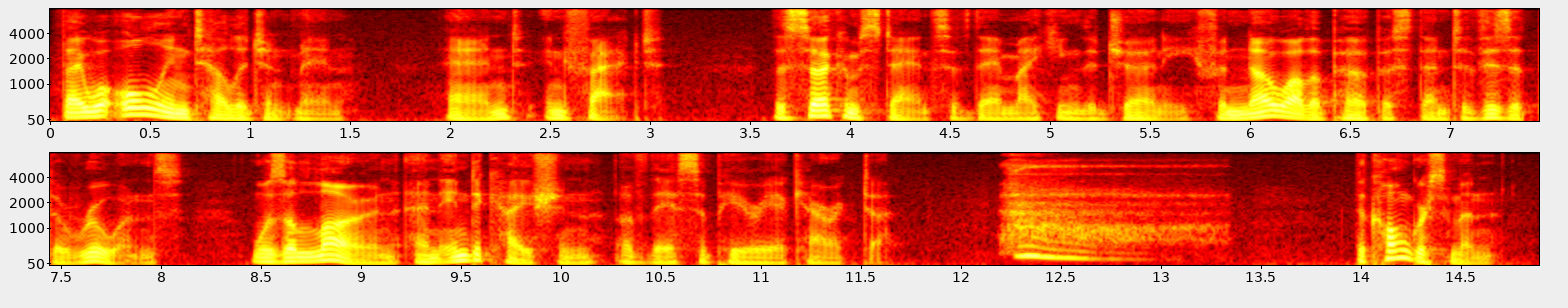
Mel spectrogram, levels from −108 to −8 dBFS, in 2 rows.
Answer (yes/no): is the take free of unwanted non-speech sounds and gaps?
no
